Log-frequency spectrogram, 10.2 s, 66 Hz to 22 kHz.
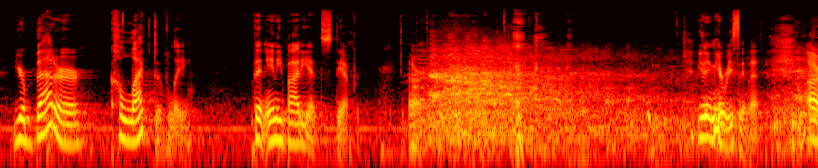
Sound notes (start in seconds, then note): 6.7 audience laughing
